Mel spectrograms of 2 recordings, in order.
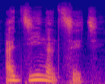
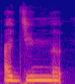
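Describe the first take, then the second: First: Одиннадцать with just one short n; single n. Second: Одиннадцать broken at a doubled н, ending in a laugh; both n's sounded. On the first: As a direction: run the double н of одиннадцать into one. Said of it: "it's enough to pronounce just one". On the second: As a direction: labour both н's in одиннадцать, then laugh. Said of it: "It's kinda difficult, uh, in for me to pronounce". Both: Shown as a demonstration.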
